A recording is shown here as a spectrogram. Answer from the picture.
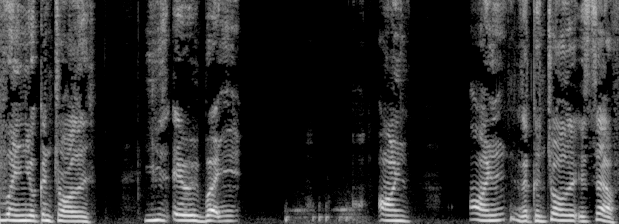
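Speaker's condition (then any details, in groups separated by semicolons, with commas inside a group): Cerebral palsy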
